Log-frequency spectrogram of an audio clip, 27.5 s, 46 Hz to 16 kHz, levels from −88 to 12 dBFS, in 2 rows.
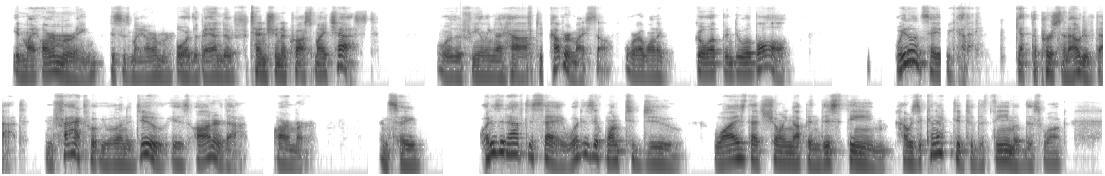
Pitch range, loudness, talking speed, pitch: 90-115 Hz, -18 LUFS, 190 wpm, 105 Hz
